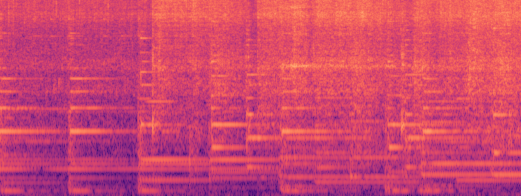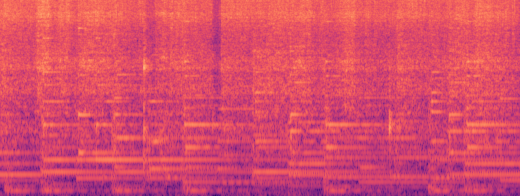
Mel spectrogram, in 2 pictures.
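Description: Chopped chilli and garlic sambal sizzling in hot oil in a wok, the sizzle growing stronger about a second and a half in, with a metal spatula stirring and scraping the pan. Background music with a steady beat plays underneath.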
